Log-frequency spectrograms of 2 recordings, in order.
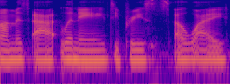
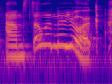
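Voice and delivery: mock apology voice; 11 semitones higher, 6 dB louder than usual. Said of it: "it was like".

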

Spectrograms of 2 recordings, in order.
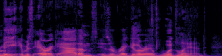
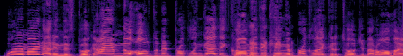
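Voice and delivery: mock outrage; 9 semitones higher, 5 dB louder than usual. Host mock-demands a place in book.

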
